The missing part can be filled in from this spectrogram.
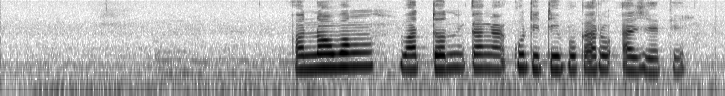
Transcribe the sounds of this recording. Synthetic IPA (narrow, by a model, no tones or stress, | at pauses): ʔɔnɔwɔŋ | wad̪̥ɔ̤nkaŋakud̪̥i̤t̪ipukaɾoʔazɛt̪e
